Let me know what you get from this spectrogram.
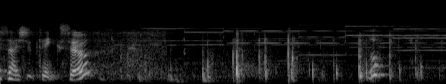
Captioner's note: clock chiming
